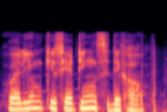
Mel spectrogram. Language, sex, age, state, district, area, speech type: Urdu, male, 18-30, Bihar, Supaul, rural, read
